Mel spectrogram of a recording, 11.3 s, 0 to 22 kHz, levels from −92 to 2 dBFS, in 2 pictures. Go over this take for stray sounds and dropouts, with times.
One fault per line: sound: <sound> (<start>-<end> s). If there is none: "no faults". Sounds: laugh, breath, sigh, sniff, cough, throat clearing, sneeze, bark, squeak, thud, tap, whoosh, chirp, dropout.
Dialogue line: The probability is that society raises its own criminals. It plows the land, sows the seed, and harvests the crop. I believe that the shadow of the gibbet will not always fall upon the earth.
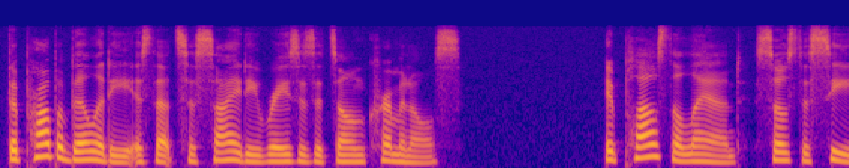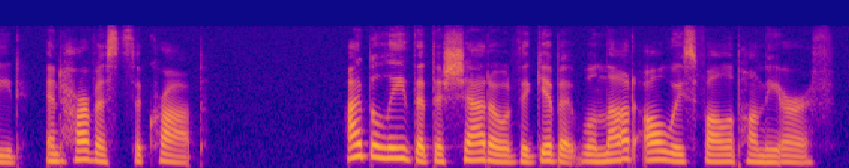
no faults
